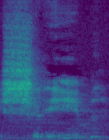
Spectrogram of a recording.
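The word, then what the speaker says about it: श्रीं: parfait dans votre prononciation mais shrim comme ça donc le s en sanscrit un accent ça se prononce SH comme un ch ça ça va le r ben c'est comme un peu un un r espagnol ou italien c'est roulé avec la langue re ok donc ch le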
